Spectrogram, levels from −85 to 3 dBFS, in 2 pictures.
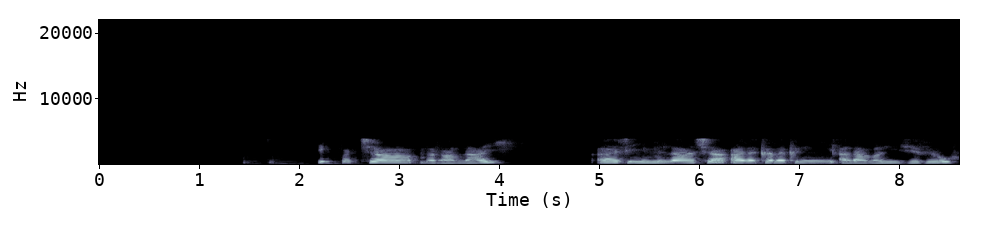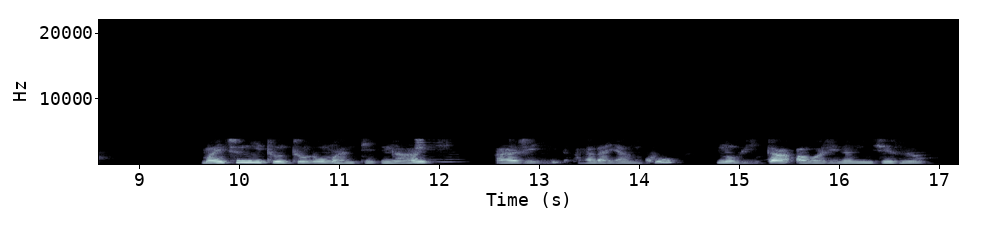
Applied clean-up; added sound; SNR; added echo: neural mask model DeepFilterNet 3.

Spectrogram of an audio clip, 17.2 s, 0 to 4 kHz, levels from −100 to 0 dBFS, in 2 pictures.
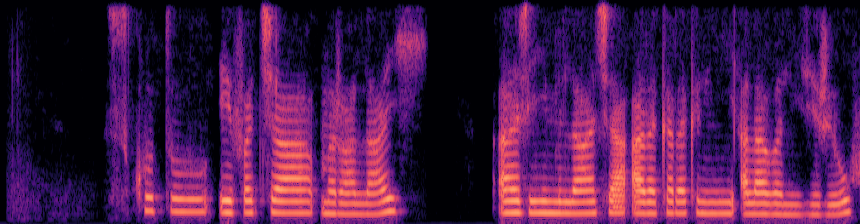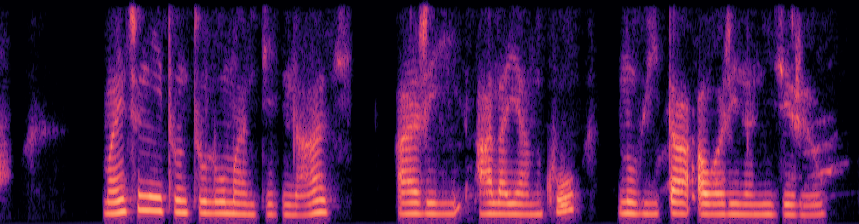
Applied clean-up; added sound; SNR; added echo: none; none; none; none.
